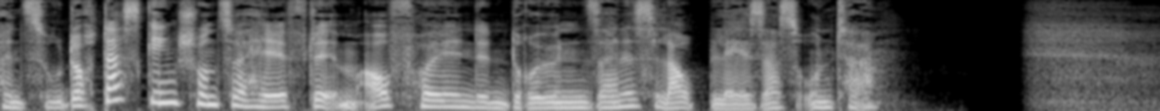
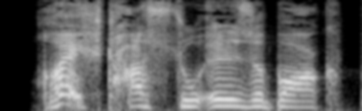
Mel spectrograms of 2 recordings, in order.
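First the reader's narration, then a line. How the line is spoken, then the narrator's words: Grumble. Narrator (German): brummte Theo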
